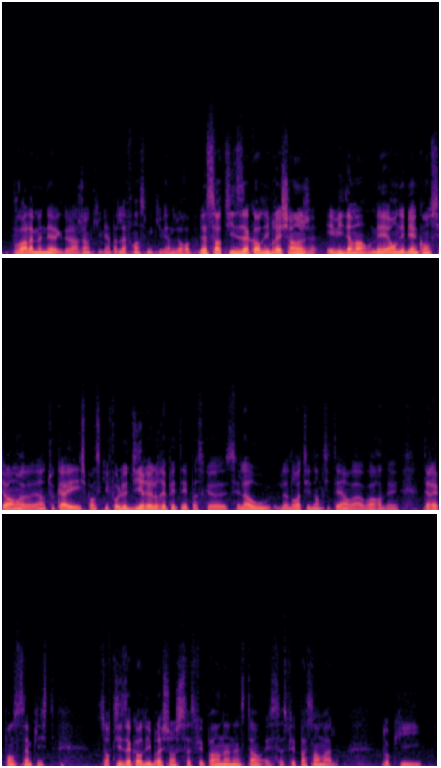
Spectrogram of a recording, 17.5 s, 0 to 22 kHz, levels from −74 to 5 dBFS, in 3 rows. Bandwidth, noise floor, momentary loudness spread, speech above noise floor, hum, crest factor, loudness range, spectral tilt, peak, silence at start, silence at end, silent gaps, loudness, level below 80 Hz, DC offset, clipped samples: 10.5 kHz; -51 dBFS; 11 LU; 29 dB; none; 18 dB; 7 LU; -8 dB/octave; -4 dBFS; 0.15 s; 0.2 s; none; -22 LUFS; -48 dBFS; under 0.1%; under 0.1%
